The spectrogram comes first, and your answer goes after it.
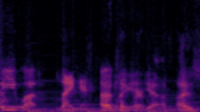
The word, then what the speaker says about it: Legat: I'm with Legat, and did I say it right? It's Legat.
